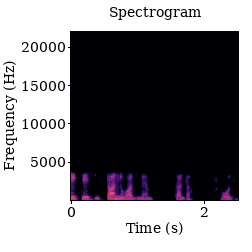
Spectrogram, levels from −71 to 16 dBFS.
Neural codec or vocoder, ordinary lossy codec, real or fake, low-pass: vocoder, 44.1 kHz, 128 mel bands every 256 samples, BigVGAN v2; MP3, 32 kbps; fake; 3.6 kHz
